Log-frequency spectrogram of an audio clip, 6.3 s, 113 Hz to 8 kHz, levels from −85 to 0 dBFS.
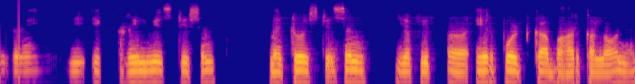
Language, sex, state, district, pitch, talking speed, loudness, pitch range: Hindi, male, Uttar Pradesh, Jyotiba Phule Nagar, 115 Hz, 130 wpm, -21 LUFS, 110-115 Hz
